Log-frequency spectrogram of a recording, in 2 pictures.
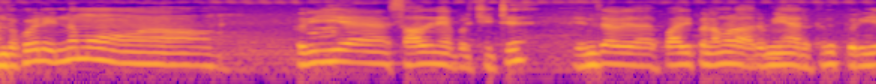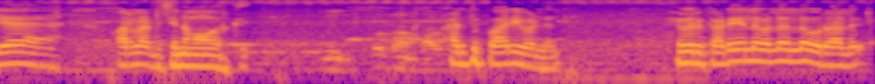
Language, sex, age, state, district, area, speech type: Tamil, male, 60+, Tamil Nadu, Nagapattinam, rural, spontaneous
